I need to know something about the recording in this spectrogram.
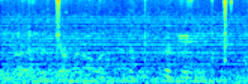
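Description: Low street background with faint voices and two faint clicks, one about half a second in and one near the end.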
